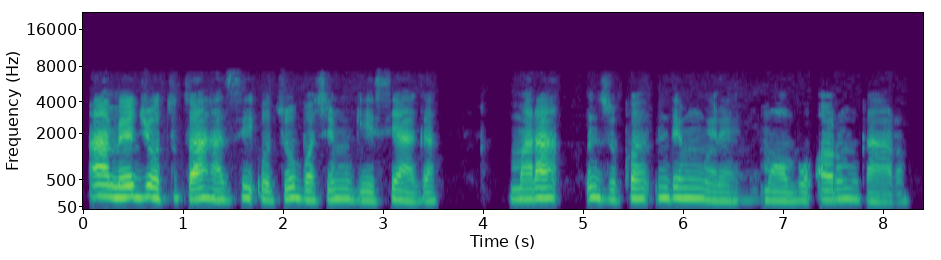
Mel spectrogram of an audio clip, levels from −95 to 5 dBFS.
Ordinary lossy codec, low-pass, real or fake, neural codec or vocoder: none; none; real; none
